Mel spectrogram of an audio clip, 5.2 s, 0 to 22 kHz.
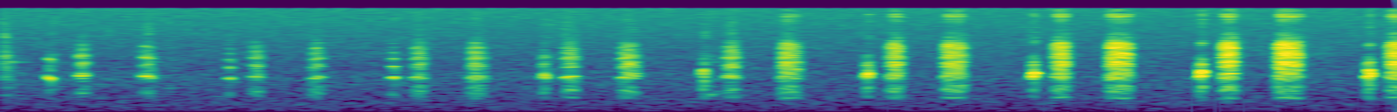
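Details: Red-legged partridge decoy calling at dawn from a hunting stand in 2023: a fast series of short, sharp notes that grows louder and quicker, several bursts each second, against a quiet background.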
